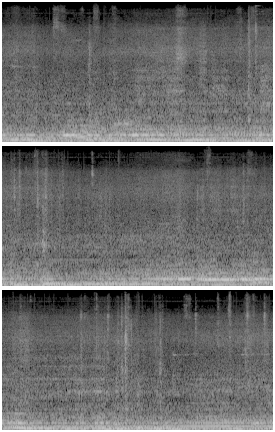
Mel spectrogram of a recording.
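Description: Diesel engine and hydraulics of a John Deere log loader running steadily under load, heard from inside the operator's cab, with a few light knocks as the grapple handles logs.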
